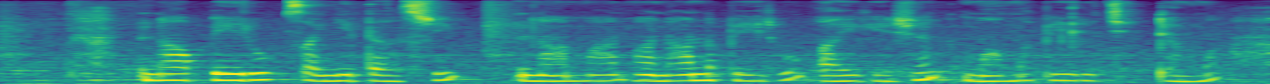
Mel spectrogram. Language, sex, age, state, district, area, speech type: Telugu, female, 18-30, Andhra Pradesh, Sri Balaji, rural, spontaneous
